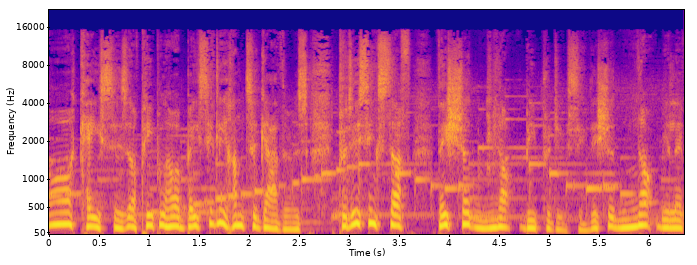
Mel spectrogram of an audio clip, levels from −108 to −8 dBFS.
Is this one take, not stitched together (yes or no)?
yes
